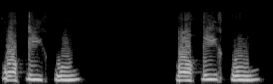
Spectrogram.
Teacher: ধাক্কা দিয়ে জিভের গোড়া তার উপরের তালুর সাথে লাগিয়ে কফ, তাহলে ককি কু, ককি কু, ধাক্কা দিয়ে আমরা পড়বো।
